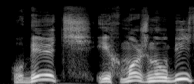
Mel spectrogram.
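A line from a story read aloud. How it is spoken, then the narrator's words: Exclaiming. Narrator (Russian): воскликнул сэр Роже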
